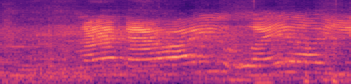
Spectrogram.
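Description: A very high-pitched voice vocalising without words, wavering up and down from about half a second in, over faint background music.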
